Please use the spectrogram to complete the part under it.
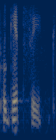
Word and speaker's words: Poughkeepsie: Poughkeepsie, P-O-U. – Poughkeepsie, okay.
